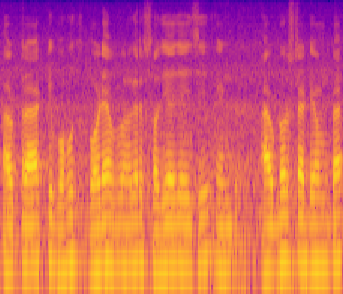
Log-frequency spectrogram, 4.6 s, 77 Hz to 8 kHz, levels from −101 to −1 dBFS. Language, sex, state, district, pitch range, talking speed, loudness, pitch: Odia, male, Odisha, Khordha, 115-125 Hz, 155 wpm, -15 LUFS, 120 Hz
